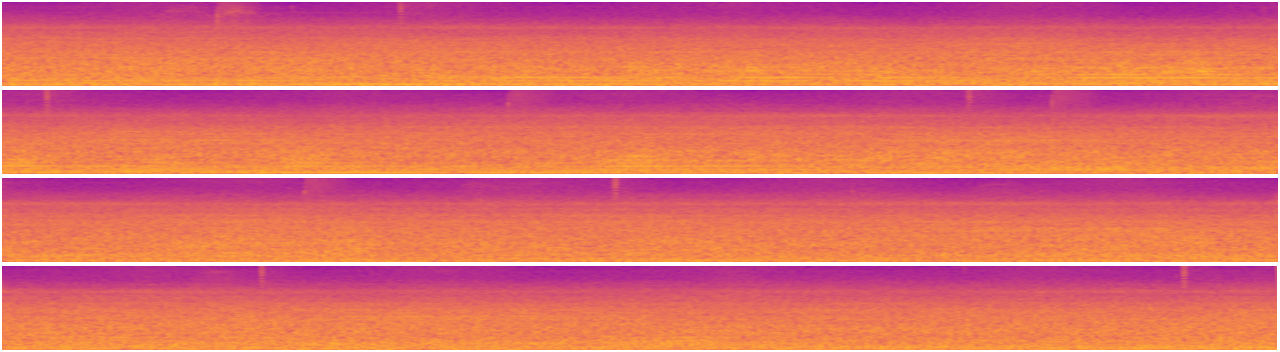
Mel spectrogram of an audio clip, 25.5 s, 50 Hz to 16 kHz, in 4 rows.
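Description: An airliner lands on runway 25 left at Phoenix Sky Harbor, heard as a long steady roar of engine and airflow noise that stays loud and broad throughout, with no voices.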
